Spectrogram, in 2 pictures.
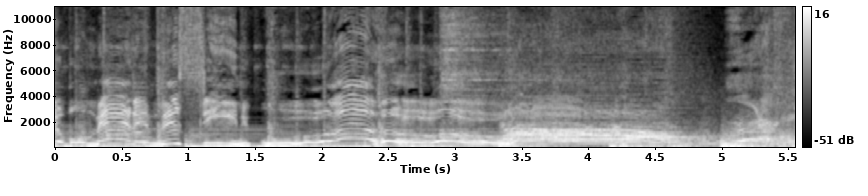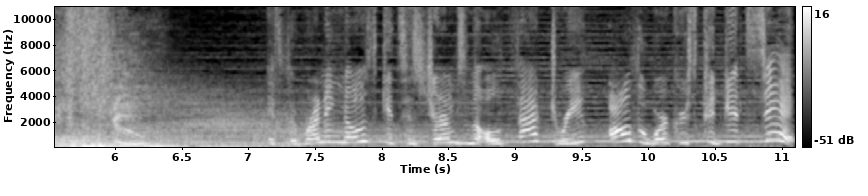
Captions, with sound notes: in this scene. Whoa, whoa. [screaming] [sneezing] If The Running Nose gets his germs in the old factory, all the workers could get sick.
